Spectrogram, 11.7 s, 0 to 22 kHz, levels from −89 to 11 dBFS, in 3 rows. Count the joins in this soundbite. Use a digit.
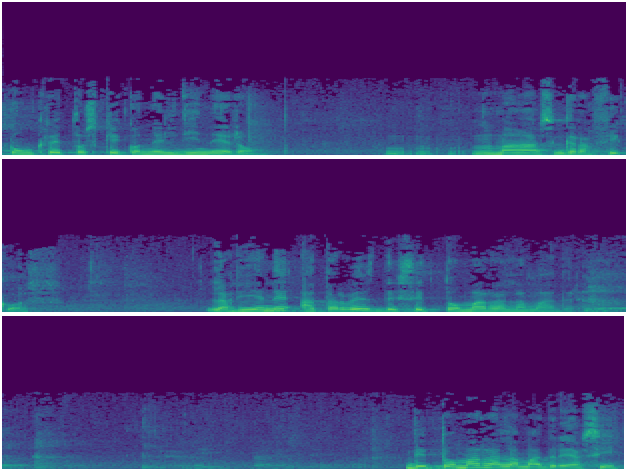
1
